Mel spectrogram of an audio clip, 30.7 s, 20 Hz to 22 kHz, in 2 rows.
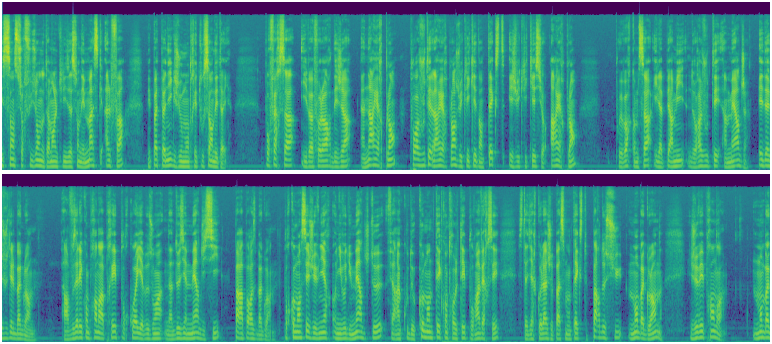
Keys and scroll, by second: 20.9 super+t, 24.1 super+t.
